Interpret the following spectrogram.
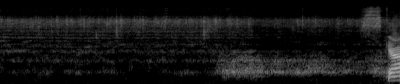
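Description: Faint steady hiss, then a picture-book page being turned: paper rustling for about a second and a half near the end, finishing with a short crisp flick.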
